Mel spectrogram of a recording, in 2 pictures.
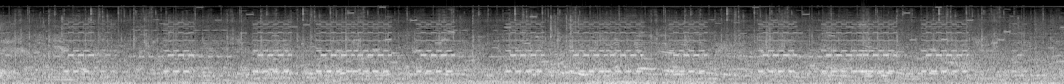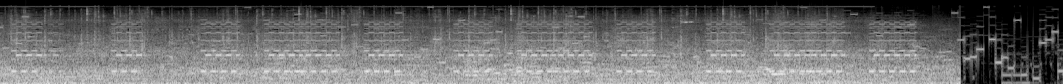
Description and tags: Stock market/office noise
noise, office, phones-ringing, computers, stock-market, phones, wall-street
